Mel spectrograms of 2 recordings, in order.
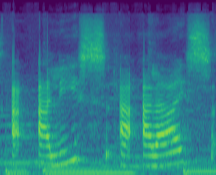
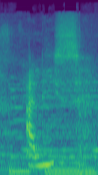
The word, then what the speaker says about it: Alÿs: My third artist is, I think it's pronounced Francis Alÿs, A-L-Y, but there's 2 dots on it and an S.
